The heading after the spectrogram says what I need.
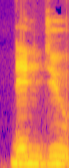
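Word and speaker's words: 伝授: Cái từ này nó sẽ đọc là denju các bạn nhé.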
